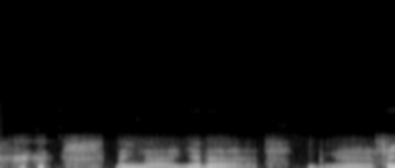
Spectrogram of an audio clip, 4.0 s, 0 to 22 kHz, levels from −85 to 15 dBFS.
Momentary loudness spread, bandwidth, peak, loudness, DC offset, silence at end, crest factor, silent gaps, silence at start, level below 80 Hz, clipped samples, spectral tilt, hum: 14 LU; 4.4 kHz; -2 dBFS; -22 LUFS; under 0.1%; 0 s; 20 dB; none; 0 s; -60 dBFS; under 0.1%; -9 dB/octave; none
